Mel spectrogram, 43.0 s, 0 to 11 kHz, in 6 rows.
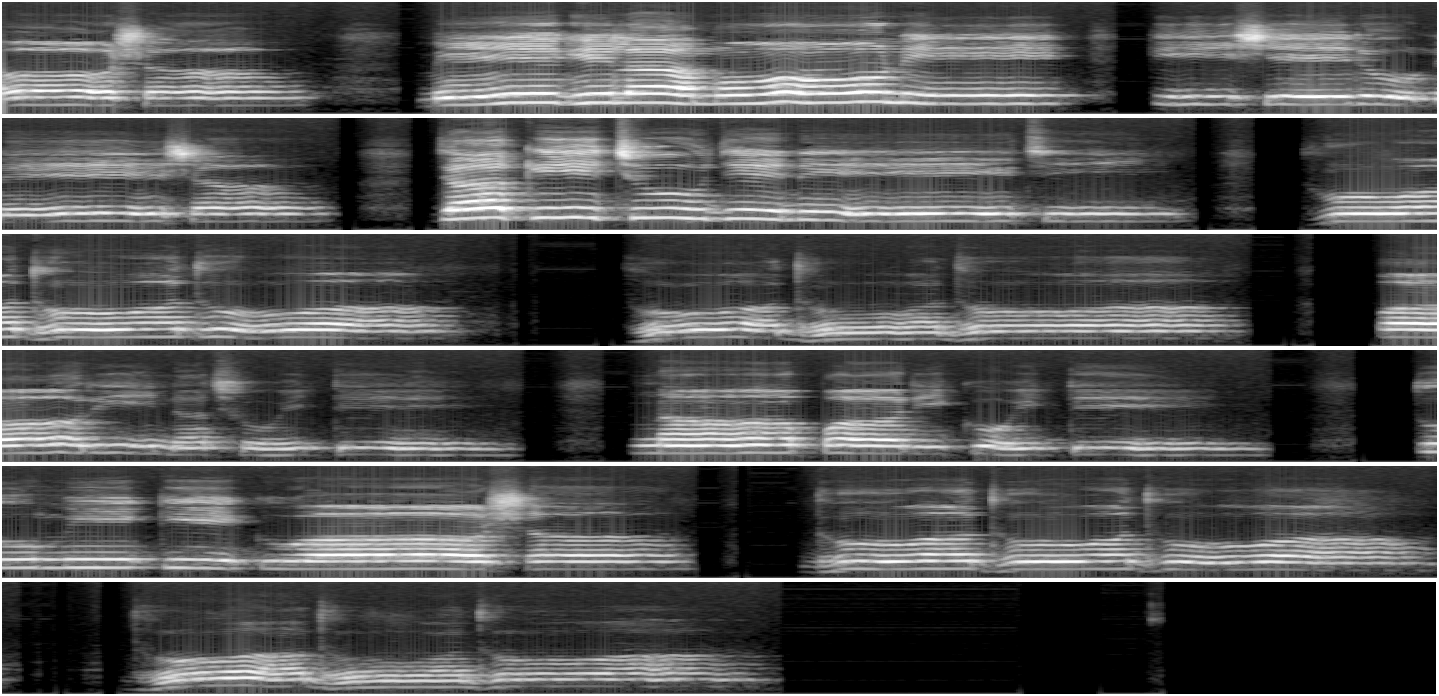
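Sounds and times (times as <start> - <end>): man singing unaccompanied: 0.0 - 8.8, 9.4 - 16.7, 17.5 - 20.6, 21.2 - 27.9, 28.6 - 32.2, 32.8 - 39.8.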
